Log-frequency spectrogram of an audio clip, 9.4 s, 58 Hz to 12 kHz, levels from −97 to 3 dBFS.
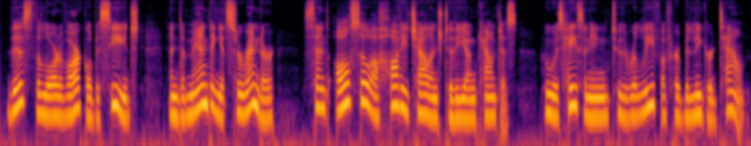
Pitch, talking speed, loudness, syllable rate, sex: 195 Hz, 185 wpm, -18 LUFS, 5.8 syllables/s, female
